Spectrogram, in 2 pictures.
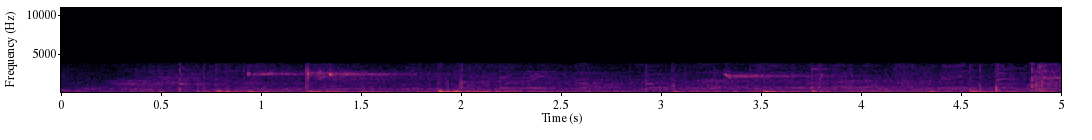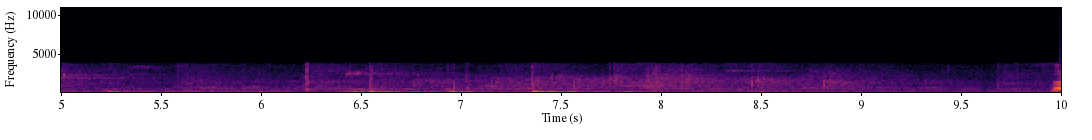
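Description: Badminton rally in a sports hall: sharp racket strikes on the shuttlecock, short high shoe squeaks on the court floor, and the dull thuds of players' footfalls as they move and land.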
